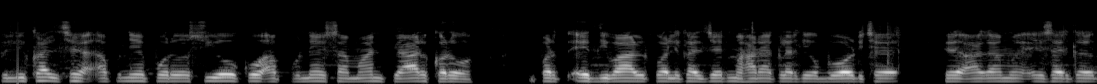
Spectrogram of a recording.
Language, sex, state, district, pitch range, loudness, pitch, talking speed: Maithili, male, Bihar, Darbhanga, 140-150 Hz, -23 LUFS, 145 Hz, 150 wpm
